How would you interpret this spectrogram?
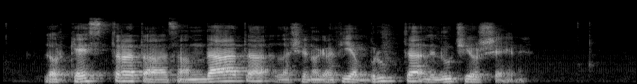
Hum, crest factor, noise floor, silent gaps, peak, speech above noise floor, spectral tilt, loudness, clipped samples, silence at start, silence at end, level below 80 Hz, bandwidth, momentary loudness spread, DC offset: none; 18 dB; -58 dBFS; none; 0 dBFS; 40 dB; -5.5 dB/octave; -19 LUFS; under 0.1%; 0.45 s; 1.1 s; -56 dBFS; 9.4 kHz; 10 LU; under 0.1%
